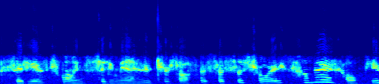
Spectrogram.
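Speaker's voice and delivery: soft, quiet, polite receptionist-style voice. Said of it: "you spoke so quiet".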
